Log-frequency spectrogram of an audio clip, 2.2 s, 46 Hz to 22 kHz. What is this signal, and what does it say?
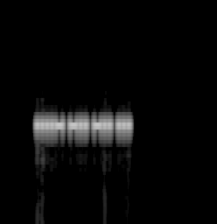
Morse code, heard as a keyed tone, about 48 wpm, 700 Hz. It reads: 4DDS
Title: Four Challenging Letter-Number Combinations 50wpm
